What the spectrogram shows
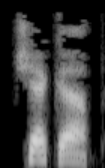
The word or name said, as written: check-up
